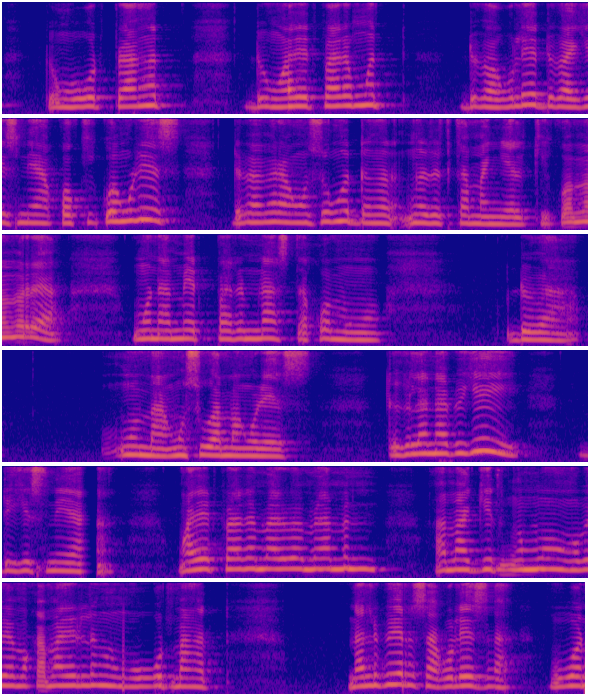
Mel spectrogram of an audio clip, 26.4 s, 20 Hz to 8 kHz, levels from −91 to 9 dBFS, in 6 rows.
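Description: Speech over a call link whose band stops at 8 kHz, which fits a wideband G.722 path, with brief smears at 2.14 s (about 20 ms) and from 25.64 to 25.70 s (about 40 ms). These are short concealed packet loss: missing audio was patched by extending the preceding sound, then blended back. Quick buzzy stutters at 16.08 s and 22.89 s come from a repeated buffer. A roughly 5.8 ms chunk, which fits a 256-sample buffer, replays three and two extra times, respectively, with hard joins, when fresh audio arrived late. Longer held, fading dropouts from 18.17 to 18.32 s, including about 40 ms of silence, and from 23.06 to 23.14 s are bursts of packet loss. About 120 ms and 60 ms of audio were lost and covered by stretched, decaying sound before playback resumed further on.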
